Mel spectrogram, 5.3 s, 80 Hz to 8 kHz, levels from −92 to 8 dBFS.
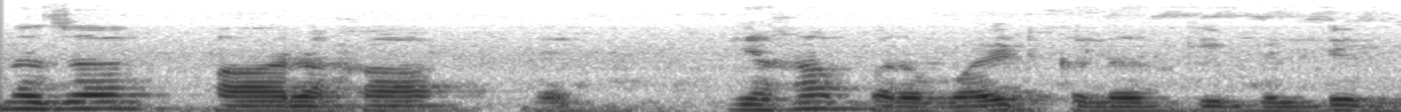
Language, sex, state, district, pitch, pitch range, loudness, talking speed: Hindi, male, Rajasthan, Bikaner, 125 Hz, 115-140 Hz, -16 LUFS, 125 wpm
